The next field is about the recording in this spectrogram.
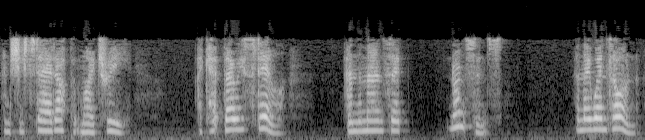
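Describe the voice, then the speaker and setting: A young girl witness in a radio drama, with a high, breathy voice. She is earnest and hesitant, as if confiding a secret. The recording sounds dull and muffled. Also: takes it slowly, pauses often, full character voice. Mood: haunted recounting.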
